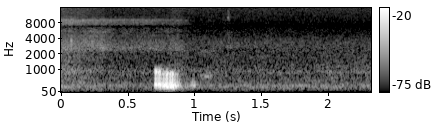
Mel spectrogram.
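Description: Near silence, broken about two-thirds of a second in by one short, low "ooh" from a person's voice.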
